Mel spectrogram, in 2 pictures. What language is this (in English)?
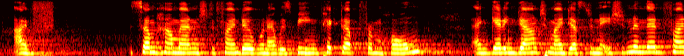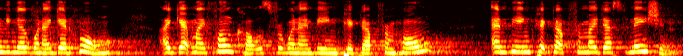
English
